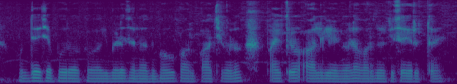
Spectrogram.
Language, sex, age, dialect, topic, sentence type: Kannada, male, 31-35, Coastal/Dakshin, agriculture, statement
